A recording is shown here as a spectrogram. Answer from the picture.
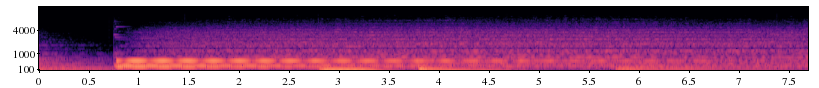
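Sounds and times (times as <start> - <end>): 
music loop without harp: 0.8 - 6.3.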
